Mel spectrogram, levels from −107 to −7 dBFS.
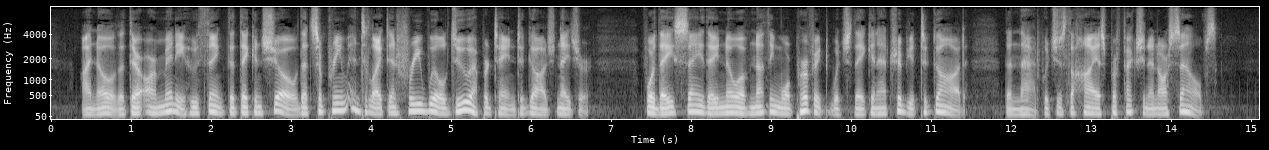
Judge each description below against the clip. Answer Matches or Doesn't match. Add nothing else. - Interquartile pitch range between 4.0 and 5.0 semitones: Matches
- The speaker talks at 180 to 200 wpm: Matches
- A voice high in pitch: Doesn't match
